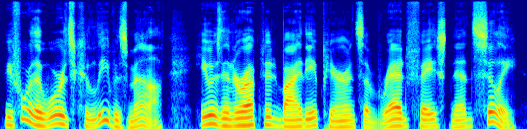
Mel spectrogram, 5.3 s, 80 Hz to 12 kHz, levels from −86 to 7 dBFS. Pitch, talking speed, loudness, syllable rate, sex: 140 Hz, 205 wpm, -18 LUFS, 5.9 syllables/s, male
